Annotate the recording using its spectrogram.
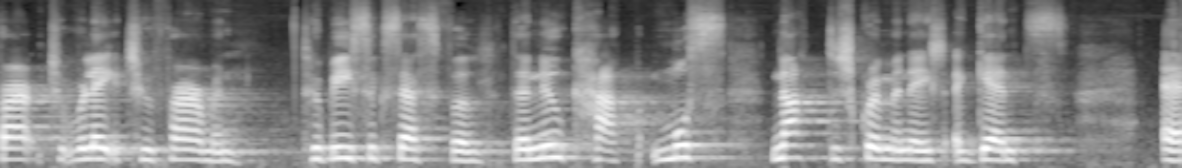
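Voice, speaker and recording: A woman speaks with an Irish accent. Her intonation is fairly even. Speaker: politician. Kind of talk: parliamentary speech. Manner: hesitant, many fillers.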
